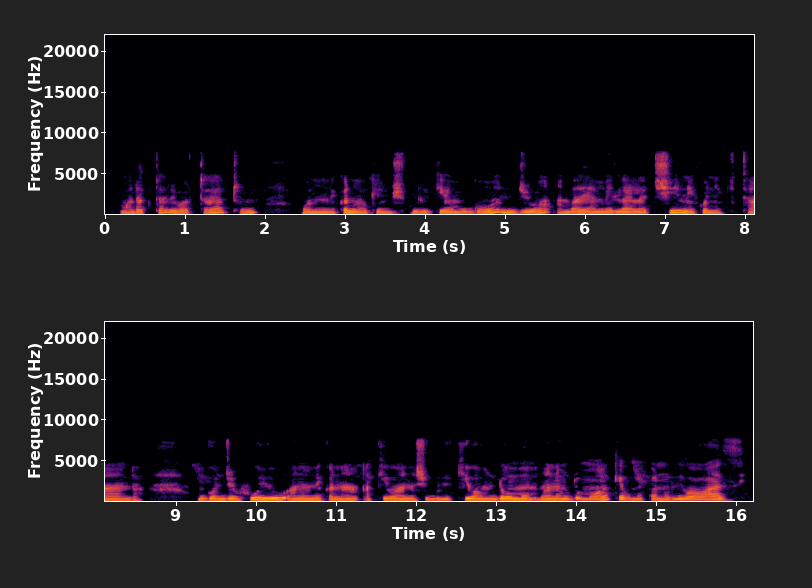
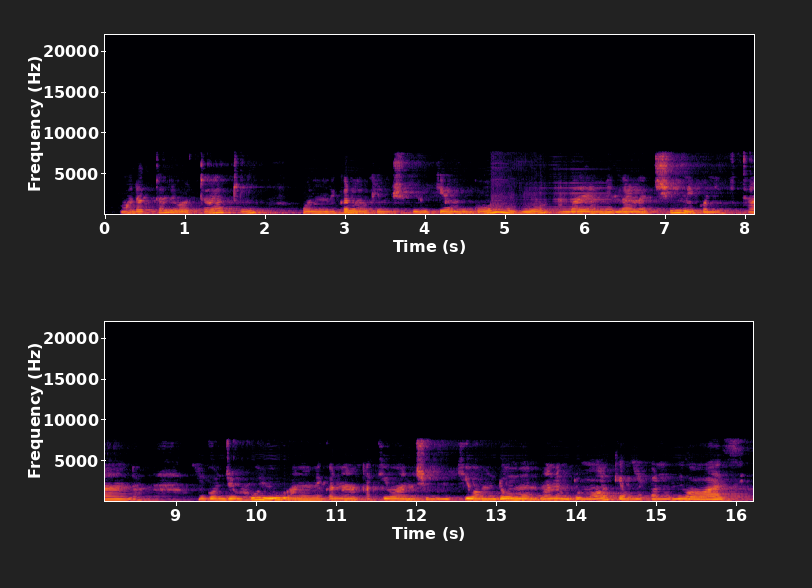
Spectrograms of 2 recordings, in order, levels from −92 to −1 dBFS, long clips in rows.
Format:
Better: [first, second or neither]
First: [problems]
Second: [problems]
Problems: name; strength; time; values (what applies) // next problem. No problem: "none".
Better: first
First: none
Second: noise reduction (neural separator model SepFormer DNS4)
